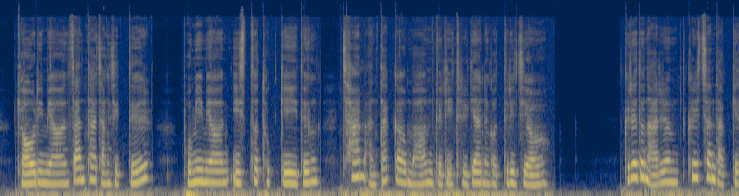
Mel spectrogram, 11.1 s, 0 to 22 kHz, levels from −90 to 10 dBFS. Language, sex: Korean, female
